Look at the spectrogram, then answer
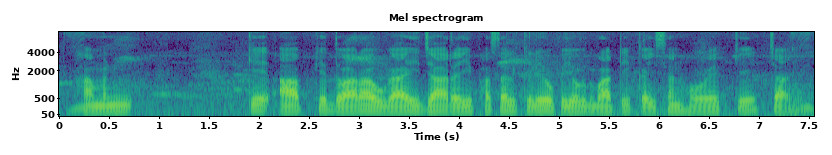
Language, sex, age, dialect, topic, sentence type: Bhojpuri, male, 18-24, Southern / Standard, agriculture, question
